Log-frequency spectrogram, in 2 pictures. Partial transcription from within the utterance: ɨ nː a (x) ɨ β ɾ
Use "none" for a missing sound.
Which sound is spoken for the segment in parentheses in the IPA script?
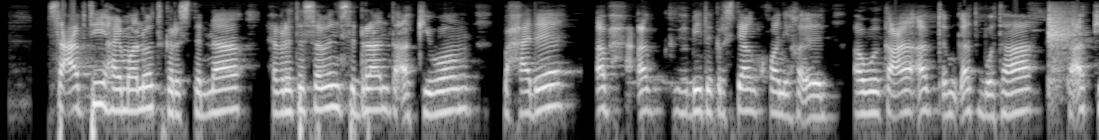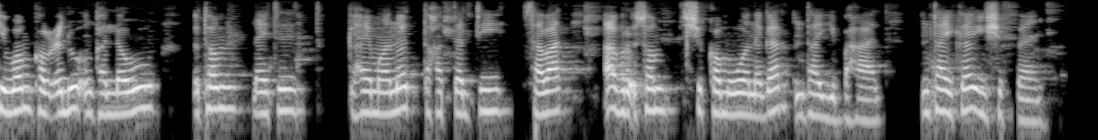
ħ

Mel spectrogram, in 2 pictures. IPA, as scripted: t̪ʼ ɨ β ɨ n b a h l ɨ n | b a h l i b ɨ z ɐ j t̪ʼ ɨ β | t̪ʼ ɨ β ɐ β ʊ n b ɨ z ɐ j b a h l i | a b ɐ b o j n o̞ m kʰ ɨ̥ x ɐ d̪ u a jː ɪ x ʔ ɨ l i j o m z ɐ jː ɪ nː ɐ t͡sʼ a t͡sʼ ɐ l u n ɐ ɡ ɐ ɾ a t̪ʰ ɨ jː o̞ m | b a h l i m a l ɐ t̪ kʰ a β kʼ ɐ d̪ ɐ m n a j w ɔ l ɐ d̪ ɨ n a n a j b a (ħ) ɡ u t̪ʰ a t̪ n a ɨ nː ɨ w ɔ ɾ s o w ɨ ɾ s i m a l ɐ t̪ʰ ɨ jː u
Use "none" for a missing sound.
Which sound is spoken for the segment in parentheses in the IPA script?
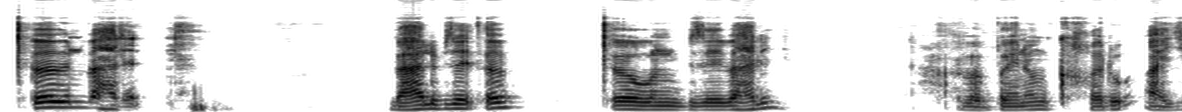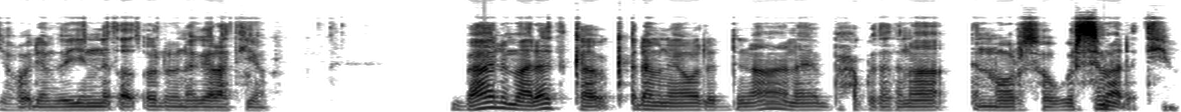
ħ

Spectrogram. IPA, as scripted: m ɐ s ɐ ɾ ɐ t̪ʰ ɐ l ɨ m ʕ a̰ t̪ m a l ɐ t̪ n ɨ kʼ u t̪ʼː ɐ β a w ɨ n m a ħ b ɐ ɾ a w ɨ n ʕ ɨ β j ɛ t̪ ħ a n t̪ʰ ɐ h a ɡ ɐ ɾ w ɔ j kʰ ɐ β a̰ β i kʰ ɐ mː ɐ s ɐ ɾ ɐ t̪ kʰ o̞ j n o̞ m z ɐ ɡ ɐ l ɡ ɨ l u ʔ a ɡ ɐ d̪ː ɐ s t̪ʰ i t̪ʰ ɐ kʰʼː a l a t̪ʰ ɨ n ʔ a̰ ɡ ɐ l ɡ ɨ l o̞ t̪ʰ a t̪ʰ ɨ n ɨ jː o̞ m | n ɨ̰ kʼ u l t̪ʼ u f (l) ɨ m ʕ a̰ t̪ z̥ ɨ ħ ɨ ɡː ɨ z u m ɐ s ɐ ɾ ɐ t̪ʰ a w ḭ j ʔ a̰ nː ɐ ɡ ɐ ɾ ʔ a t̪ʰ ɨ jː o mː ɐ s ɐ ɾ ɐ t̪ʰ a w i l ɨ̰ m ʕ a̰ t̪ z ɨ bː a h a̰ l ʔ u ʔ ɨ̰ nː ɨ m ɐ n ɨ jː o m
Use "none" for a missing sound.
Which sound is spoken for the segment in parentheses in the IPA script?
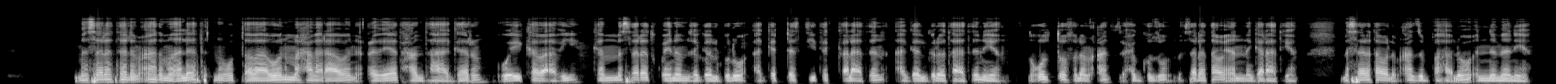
l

